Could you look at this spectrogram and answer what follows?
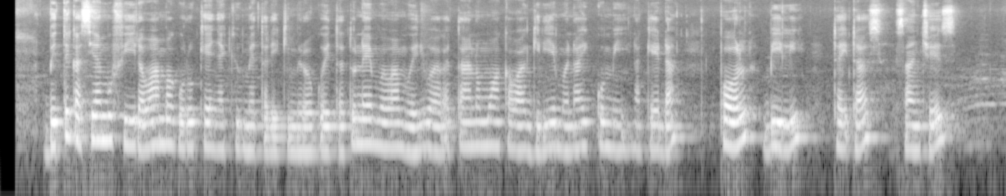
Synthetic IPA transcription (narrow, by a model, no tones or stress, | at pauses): bet̪ekasjambofiɾawamaɣoɾokɛɲakiumɛt̪aɾḛkimiɾɔɡɔet̪atonɛmwɛwamweɾiwaɣa̰tanɔmwakawaɡiɾiemwɛnaikominakɛda | pɔlbili | taitasːant͡ʃɛz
